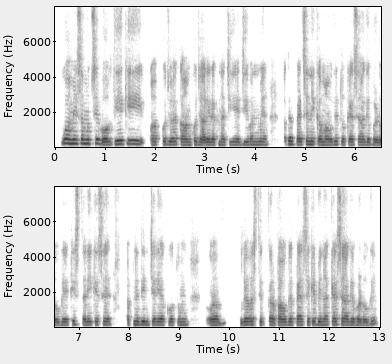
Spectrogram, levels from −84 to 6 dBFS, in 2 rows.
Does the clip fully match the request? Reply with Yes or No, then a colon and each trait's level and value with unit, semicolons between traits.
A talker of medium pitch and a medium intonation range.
No: medium, 170 Hz; narrow, 1.5 semitones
